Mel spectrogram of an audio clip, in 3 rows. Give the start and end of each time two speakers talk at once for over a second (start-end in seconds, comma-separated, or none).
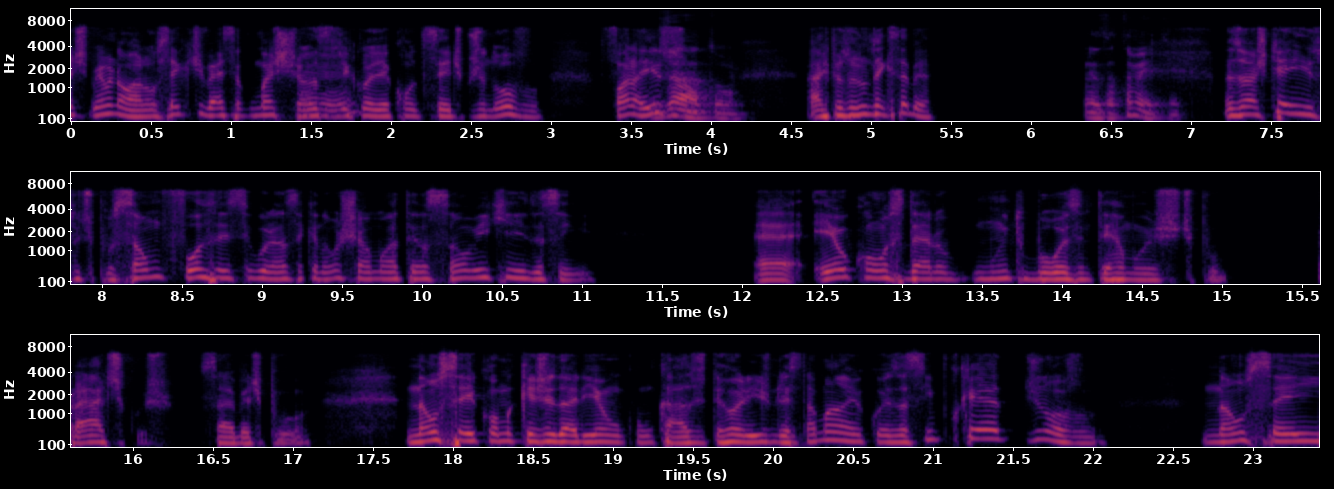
none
